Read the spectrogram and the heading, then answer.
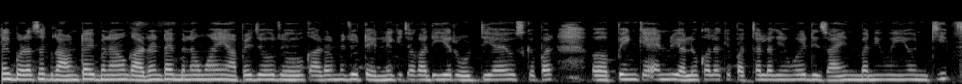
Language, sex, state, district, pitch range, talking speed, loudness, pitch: Hindi, female, Chhattisgarh, Kabirdham, 215-225 Hz, 255 wpm, -23 LUFS, 220 Hz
